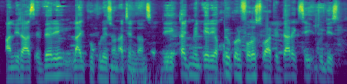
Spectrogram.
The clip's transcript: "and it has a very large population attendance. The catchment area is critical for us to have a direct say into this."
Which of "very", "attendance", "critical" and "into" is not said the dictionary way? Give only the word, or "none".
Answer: critical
